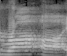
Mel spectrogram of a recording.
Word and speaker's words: ra'ah: It's the word ra'ah. It's R-A-A-H in Hebrew, if we could put that into English. Ra'ah.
